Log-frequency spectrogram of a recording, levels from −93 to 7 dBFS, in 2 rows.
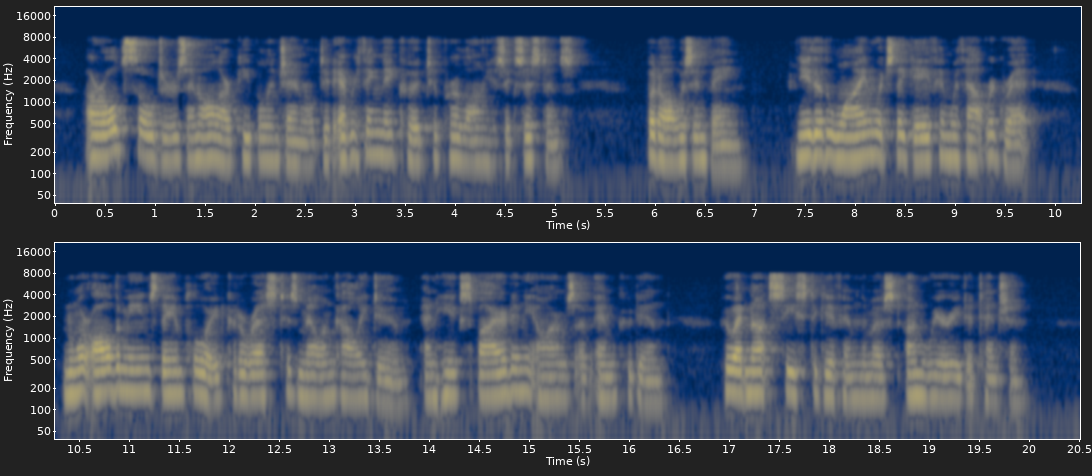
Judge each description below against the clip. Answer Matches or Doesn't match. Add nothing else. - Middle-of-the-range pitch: Matches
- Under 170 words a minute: Doesn't match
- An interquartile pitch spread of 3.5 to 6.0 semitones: Doesn't match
